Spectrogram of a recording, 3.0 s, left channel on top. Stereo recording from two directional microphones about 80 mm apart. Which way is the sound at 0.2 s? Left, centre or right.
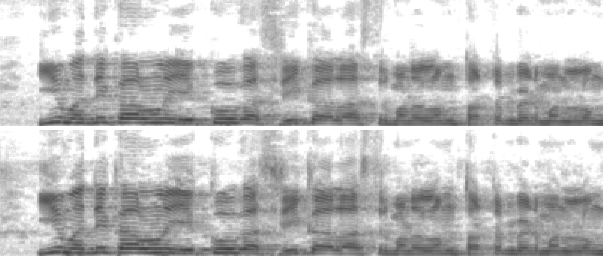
Centre.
